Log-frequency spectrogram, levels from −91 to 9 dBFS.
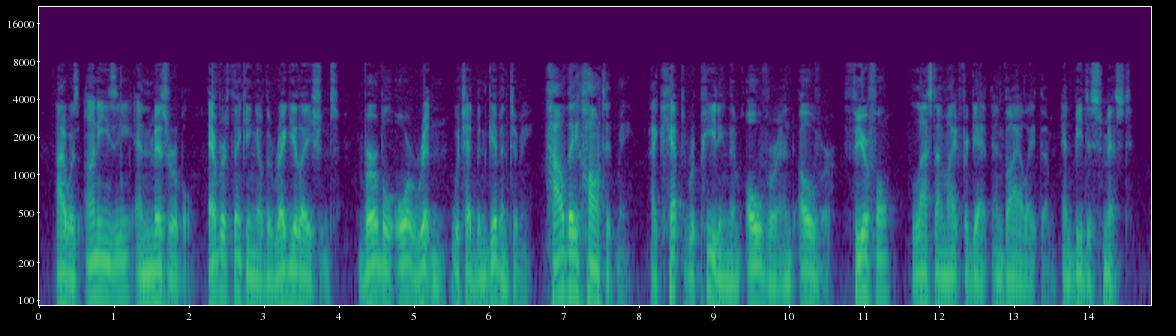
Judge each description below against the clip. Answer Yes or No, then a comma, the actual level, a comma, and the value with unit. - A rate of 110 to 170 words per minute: Yes, average, 160 wpm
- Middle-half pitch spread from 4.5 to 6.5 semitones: Yes, average, 5.2 semitones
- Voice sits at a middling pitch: No, very low, 80 Hz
